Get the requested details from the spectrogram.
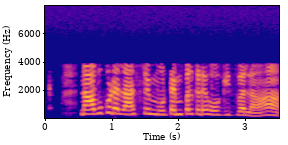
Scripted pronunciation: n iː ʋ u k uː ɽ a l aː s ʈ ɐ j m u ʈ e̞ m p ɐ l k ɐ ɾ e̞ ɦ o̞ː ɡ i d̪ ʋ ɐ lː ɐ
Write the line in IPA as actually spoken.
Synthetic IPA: n aː ʋ u k uː ɽ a l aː s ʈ ɐ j m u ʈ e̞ m p ɐ l k ɐ ɽ e̞ ɦ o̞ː ɡ i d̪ ʋ ɐ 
